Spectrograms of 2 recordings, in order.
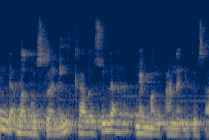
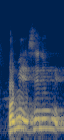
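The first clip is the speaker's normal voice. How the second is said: raised voice calling the wife over; 7 semitones higher, 4 dB louder, faster than usual. Acted. Husband calling his wife to confront her, loud. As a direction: call her over sharply, then rush the accusation.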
